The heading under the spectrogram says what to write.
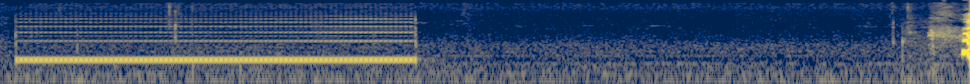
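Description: A phone call rings out over the line: one steady, buzzy ringback tone lasts about two seconds, then the line goes quiet with faint hiss before a short crackle at the very end.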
